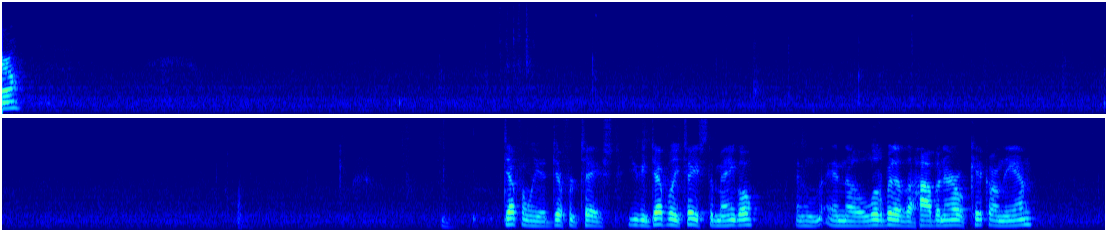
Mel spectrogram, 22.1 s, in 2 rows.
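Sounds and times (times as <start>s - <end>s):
faint chewing: 1.0s - 16.1s.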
